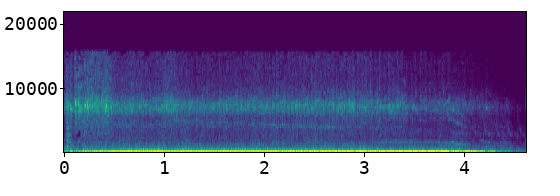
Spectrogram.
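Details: 1975 Honda Goldwing GL1000 converted to 2003 Dodge Neon ignition coils after original coils failed, crossed wires corrected: engine catches, revs cleanly to a steady held speed, drops back evenly; runs smoothly on all cylinders.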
